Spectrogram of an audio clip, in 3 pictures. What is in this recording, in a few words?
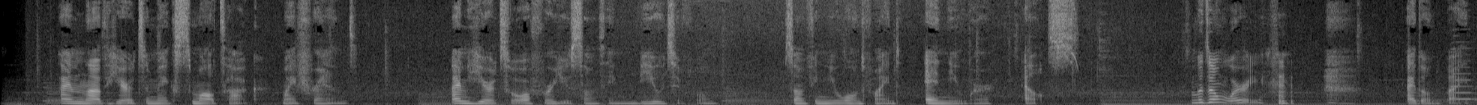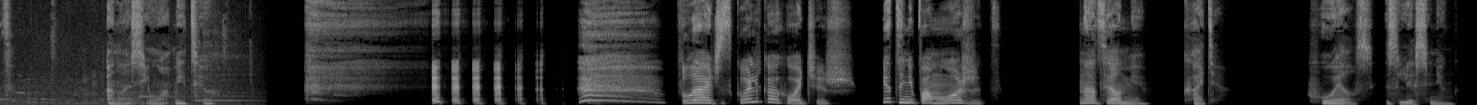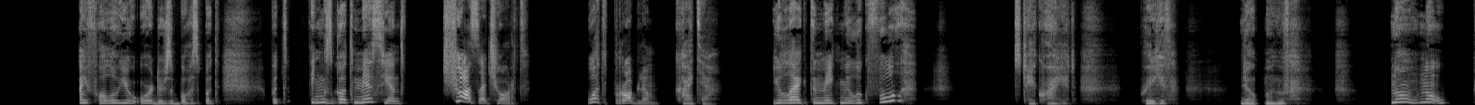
English Russian Accent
